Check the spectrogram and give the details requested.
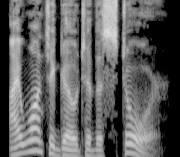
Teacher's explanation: In this sentence, want and store are stressed. The other words are said quickly and softly.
